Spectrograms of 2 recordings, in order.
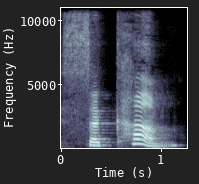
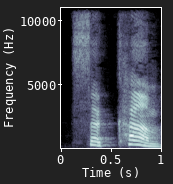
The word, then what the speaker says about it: succumb: so uh let's see succumb succumb remember the silent B we don't pronounce it succumb succumb is a verb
